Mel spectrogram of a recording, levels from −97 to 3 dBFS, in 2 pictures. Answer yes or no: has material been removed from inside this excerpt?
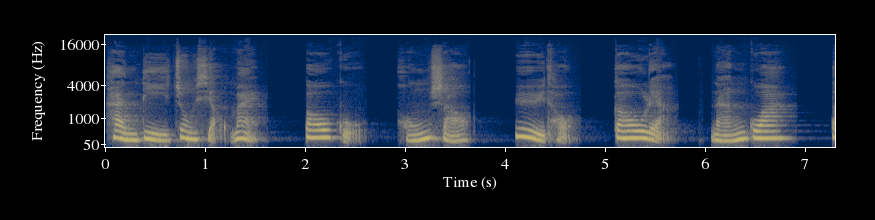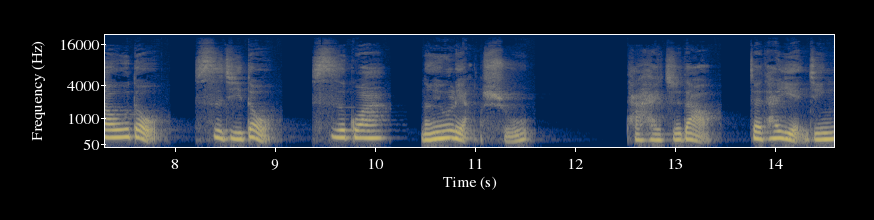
yes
